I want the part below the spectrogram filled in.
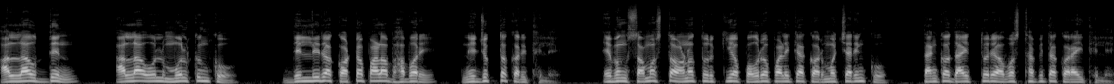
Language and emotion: Odia, neutral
